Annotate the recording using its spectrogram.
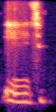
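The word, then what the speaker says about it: edge: Ease एज में एज में भी डी साइलेंट है। ई डी जी ई। एज मींस किनारा।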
